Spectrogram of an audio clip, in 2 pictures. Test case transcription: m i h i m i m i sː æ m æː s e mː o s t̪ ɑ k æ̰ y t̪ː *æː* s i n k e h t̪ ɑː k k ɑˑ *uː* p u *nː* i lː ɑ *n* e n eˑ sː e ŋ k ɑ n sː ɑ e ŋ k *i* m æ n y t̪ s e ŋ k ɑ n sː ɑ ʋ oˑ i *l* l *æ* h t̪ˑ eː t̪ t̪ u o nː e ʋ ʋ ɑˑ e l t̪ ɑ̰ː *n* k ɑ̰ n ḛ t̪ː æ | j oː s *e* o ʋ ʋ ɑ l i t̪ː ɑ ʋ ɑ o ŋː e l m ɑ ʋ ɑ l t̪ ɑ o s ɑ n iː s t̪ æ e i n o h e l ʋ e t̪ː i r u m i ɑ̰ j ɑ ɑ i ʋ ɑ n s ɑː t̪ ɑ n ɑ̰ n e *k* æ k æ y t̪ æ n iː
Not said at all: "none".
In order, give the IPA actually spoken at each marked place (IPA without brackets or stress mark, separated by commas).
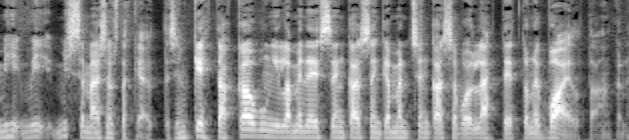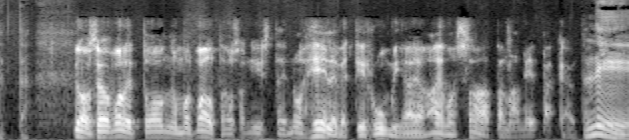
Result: æ, u, ŋː, m, æ, l, æ, ŋ, e, p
